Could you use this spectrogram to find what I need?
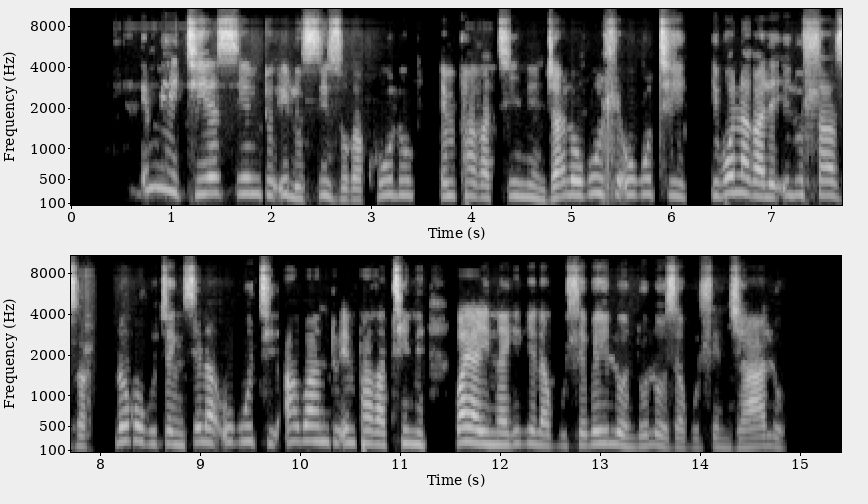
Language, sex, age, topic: North Ndebele, female, 36-49, health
